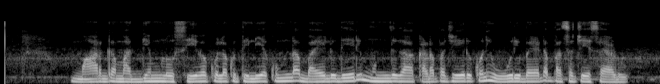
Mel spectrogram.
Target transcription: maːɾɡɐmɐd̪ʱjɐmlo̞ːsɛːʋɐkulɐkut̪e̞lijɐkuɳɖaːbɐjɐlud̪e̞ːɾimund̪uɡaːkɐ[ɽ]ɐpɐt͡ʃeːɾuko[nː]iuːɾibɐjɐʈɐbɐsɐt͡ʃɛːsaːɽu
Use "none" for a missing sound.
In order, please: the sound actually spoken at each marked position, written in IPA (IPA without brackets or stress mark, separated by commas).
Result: ɽ, n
